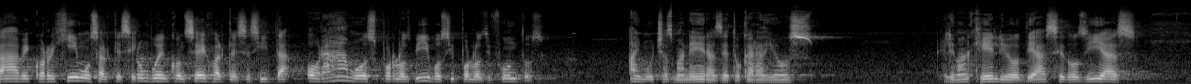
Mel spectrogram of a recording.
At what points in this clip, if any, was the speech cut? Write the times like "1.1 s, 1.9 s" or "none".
1.4 s, 2.3 s, 5.7 s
